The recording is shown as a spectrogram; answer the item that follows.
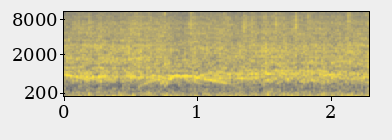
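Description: Arena crowd cheering steadily after a goal.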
